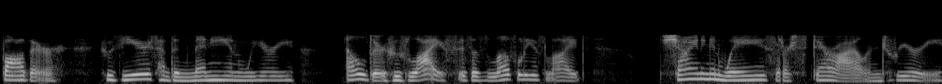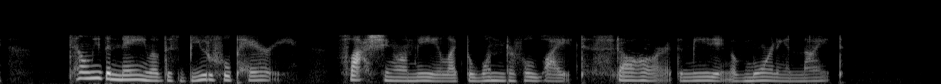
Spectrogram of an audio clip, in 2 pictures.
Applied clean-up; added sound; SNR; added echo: neural mask model Resemble Enhance denoiser.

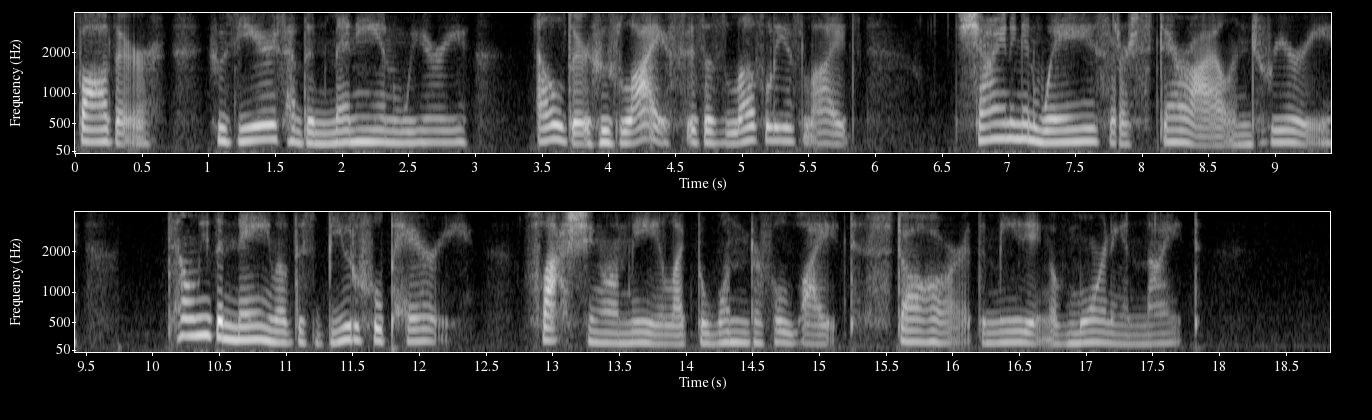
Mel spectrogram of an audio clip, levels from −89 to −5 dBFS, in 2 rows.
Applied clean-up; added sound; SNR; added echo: none; none; none; none.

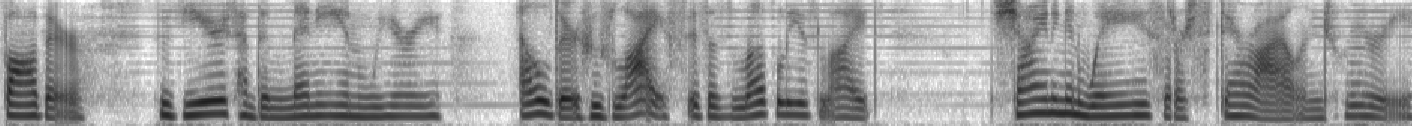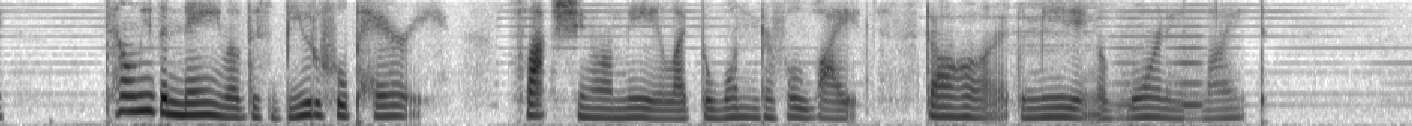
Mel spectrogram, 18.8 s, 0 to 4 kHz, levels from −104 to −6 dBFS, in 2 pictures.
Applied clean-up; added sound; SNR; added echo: neural separator model SepFormer WHAM!.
